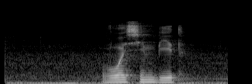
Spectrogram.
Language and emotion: Russian, neutral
